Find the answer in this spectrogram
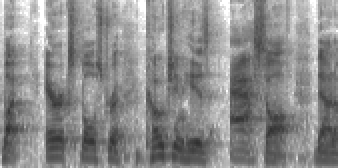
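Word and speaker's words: Spoelstra: the NBA it's Eric spultra uh he's coaching his ass off in Miami right now spolster by the way totally butchered that last name in the first uh attempt But Eric bolstra coaching his ass off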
